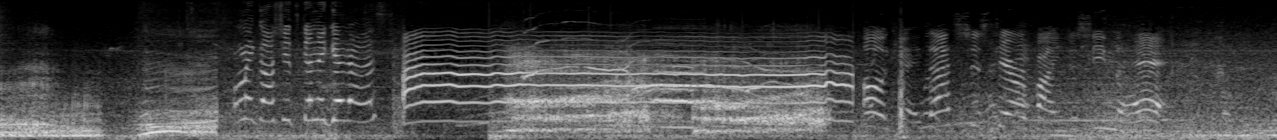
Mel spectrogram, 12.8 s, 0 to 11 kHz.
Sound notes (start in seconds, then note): 1.3 dino rumbles; 4.0 screams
